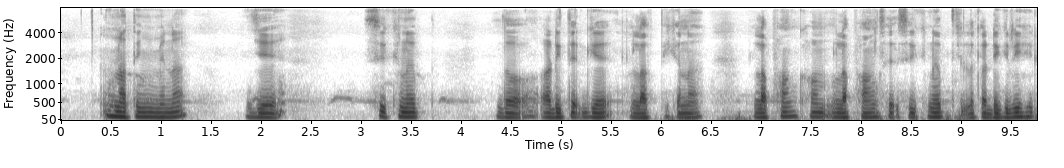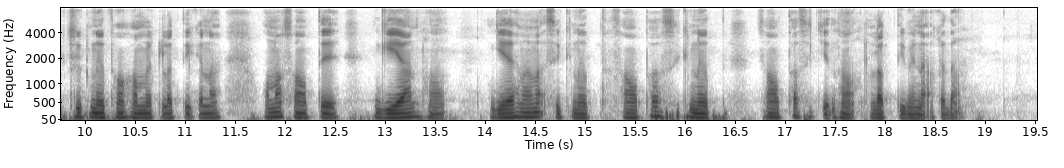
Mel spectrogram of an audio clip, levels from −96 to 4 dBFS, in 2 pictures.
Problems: none marked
